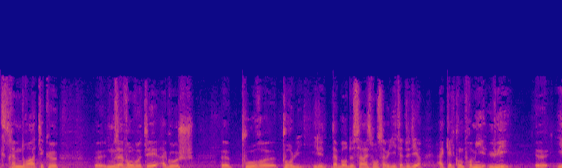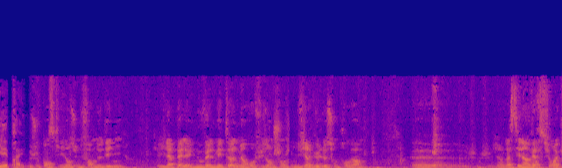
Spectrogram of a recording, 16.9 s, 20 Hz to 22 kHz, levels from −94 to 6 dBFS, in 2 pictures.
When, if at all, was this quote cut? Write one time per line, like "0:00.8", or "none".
0:04.9
0:12.8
